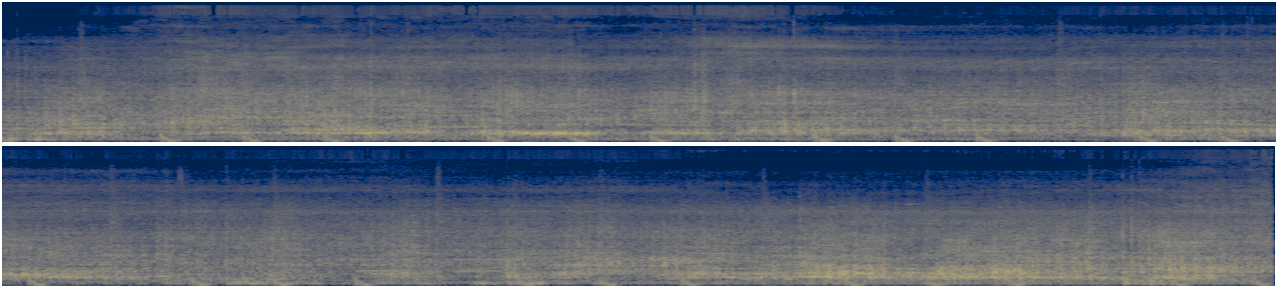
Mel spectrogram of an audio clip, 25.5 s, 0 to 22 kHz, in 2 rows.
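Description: A Fleischmann V100 model locomotive runs at high speed after a service, giving a continuous close motor whir and rumble that swells and eases slightly over time, with no talk.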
